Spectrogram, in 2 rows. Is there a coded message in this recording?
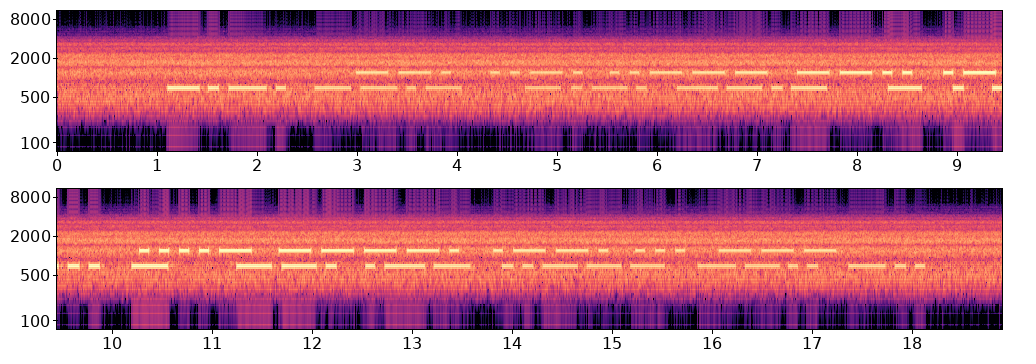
Yes: Morse code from 1.0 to 18.2 s, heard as two keyed tones, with heavy radio static and fading. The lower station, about 12 wpm, 700 Hz: CQ CQ TEST GW2ZD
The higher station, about 12 wpm, 1210 Hz: GF2ZA 49PSO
